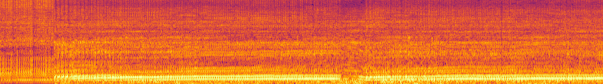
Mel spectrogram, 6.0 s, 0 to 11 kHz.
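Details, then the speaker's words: 1984 Yamaha YZ 490 dirt bike, warmed up, choke off, first test ride on a lawn: engine note climbs slowly and sags mid-pull, a boggy, sluggish throttle response; cause not confirmed. "take her for a test drive around the lawn click here as you can hear a pretty dank boggy I'm pretty scared of this"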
